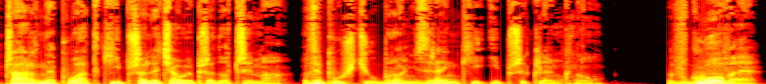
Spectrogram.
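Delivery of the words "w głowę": someone shouts. A narrator's reading. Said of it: "krzyknął ktoś".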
